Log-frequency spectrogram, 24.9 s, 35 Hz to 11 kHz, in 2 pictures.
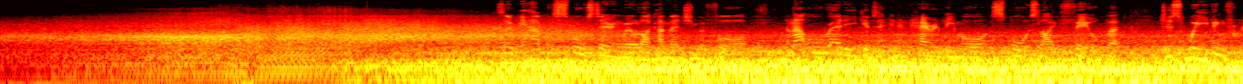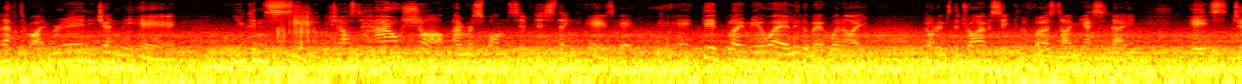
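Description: A car approaching along the road, building up over the first few seconds. Then the cabin sound of the Porsche Cayenne Turbo E-Hybrid's twin-turbo V8 being driven briskly through bends: a steady low engine and road drone with many sharp clicks and short wavering higher sounds over it.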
